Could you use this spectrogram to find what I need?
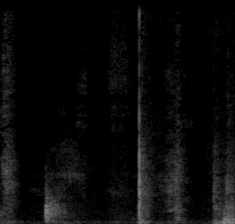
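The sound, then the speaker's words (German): A baking mixture for raisin buns, with milk and butter, is stirred by hand. It gives a few faint, soft scraping strokes spaced roughly evenly, and no talk is heard. “Ich rühre mal. Rühre mal. Ich rühre mal.”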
